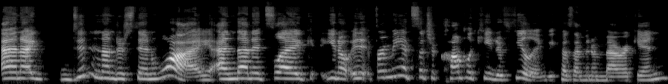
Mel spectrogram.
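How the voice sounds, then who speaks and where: A raised, projected voice with a bright, sharp tone and a non-native accent, very wide pitch swings, a fairly quick pace and hardly any pauses. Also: woman, high pitch for a woman. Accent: has an accent in English. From US Northeast, Brooklyn New York. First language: Italian. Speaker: cookbook author and cooking show host. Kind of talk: interview conversation.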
